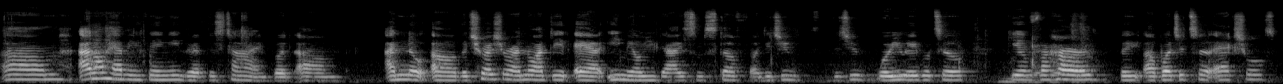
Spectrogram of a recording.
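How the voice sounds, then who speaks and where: A woman chairing a city council meeting, calling on members in a brisk, conversational way. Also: mid-range voice, steady tone, a little hiss or hum.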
